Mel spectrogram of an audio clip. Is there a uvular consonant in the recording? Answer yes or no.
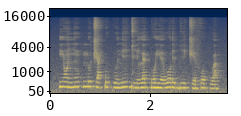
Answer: no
